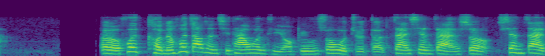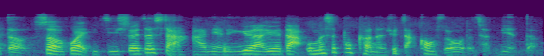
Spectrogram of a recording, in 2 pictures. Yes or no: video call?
yes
